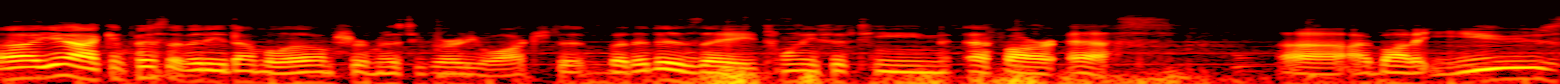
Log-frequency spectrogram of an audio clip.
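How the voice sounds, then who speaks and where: A man talks over background music, his pitch varying in an ordinary way. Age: 30s. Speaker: vlogger. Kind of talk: casual chat. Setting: outdoors. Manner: halting.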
